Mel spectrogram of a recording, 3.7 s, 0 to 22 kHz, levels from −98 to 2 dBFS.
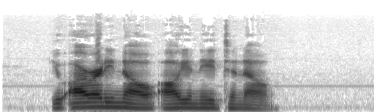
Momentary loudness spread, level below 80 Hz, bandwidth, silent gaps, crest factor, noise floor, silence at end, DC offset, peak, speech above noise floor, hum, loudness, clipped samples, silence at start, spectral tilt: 15 LU; -58 dBFS; 10 kHz; none; 18 dB; -64 dBFS; 1.05 s; under 0.1%; 0 dBFS; 48 dB; none; -16 LUFS; under 0.1%; 0.55 s; -7.5 dB/octave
